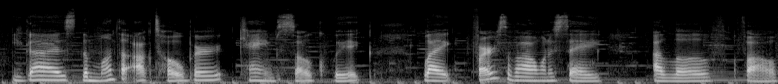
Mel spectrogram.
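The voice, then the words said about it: Raspy voice from a cold. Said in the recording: “excuse my voice. If it sounds more raspy than usual, it's because I'm getting over a cold.”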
